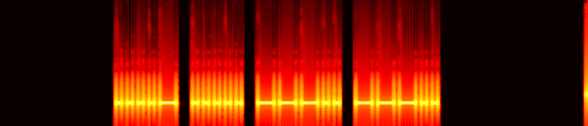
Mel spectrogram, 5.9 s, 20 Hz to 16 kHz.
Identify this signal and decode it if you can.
Morse code, heard as a keyed tone, about 22 wpm, 700 Hz. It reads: 4588
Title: Common Cut Numbers - 4-Digit 22wpm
